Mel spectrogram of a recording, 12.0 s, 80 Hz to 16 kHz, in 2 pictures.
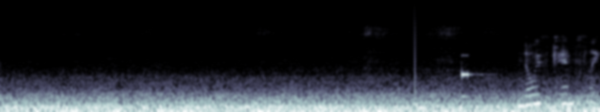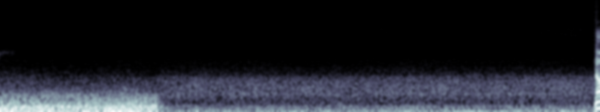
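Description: Outdoor background noise with a steady low rumble. About eight seconds in, the rumble is cut away sharply as the Sony WH-1000XM3's active noise cancelling switches on, leaving a fainter hiss.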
